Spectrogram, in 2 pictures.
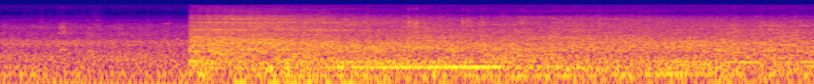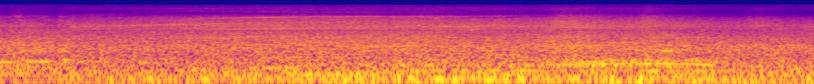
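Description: Steady city street traffic noise, louder from a sudden jump about a second and a half in, with a faint high whine over it later on.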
